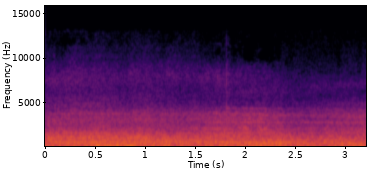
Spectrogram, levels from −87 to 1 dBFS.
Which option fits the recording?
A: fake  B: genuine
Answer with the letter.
A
